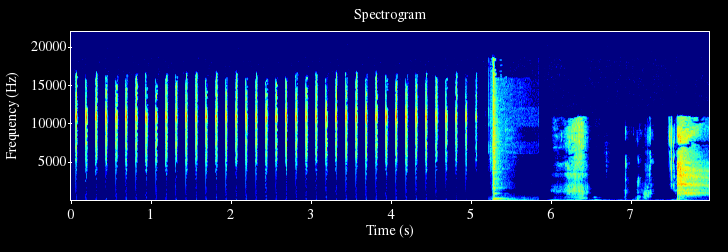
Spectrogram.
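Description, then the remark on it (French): A quick run of rhythmic, evenly spaced clicks like a bottle cap being twisted, then wet sipping and swallowing sounds as someone takes a sip of water from a water bottle. “Prends ta gourde et bois une gorgée.”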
